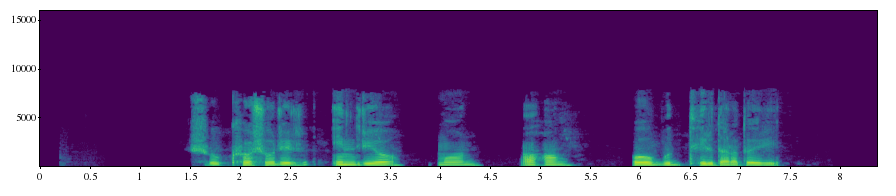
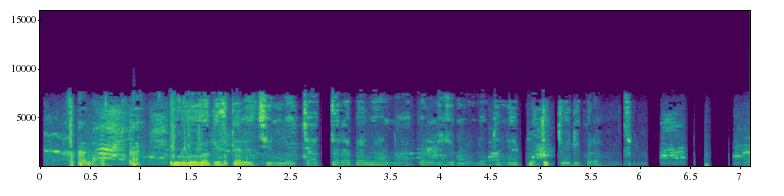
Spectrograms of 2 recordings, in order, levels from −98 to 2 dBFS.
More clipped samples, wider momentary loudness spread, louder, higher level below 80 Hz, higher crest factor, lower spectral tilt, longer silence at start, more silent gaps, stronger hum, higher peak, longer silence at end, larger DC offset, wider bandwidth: neither; second, 15 LU vs 20 LU; second, -20 LUFS vs -17 LUFS; second, -62 dBFS vs -54 dBFS; about the same, 20 dB vs 20 dB; first, -7 dB/octave vs -3.5 dB/octave; first, 1.5 s vs 0.05 s; second, 5.84-5.92 s vs 2.82-2.90 s, 6.09-6.19 s, 6.48-6.64 s, 6.72-6.88 s; neither; about the same, -2 dBFS vs 0 dBFS; first, 1 s vs 0 s; neither; about the same, 7.8 kHz vs 8 kHz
